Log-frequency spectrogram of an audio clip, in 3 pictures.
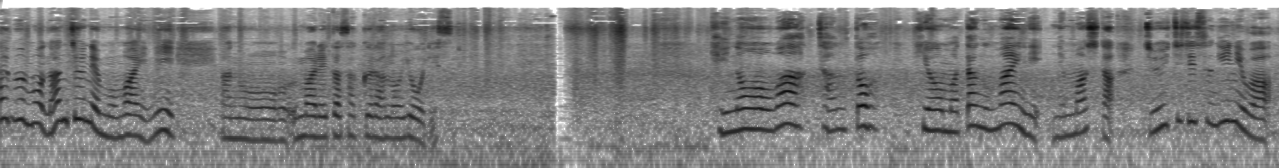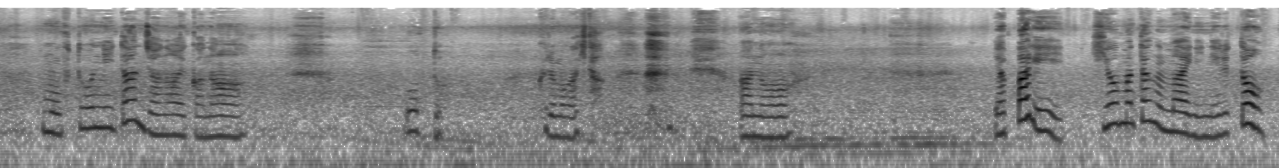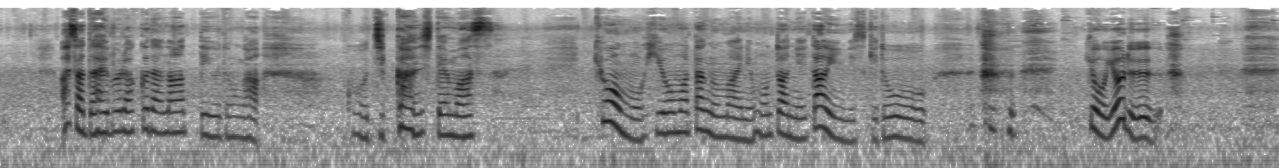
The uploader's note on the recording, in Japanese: なんだか、雑音入ってます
